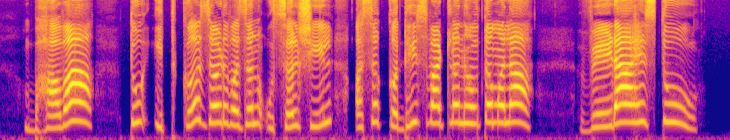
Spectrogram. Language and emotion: Marathi, surprised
